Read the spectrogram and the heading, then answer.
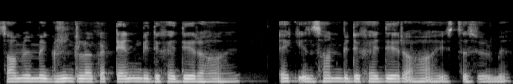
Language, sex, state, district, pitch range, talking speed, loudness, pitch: Hindi, male, Arunachal Pradesh, Longding, 130-140 Hz, 245 wpm, -16 LUFS, 135 Hz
